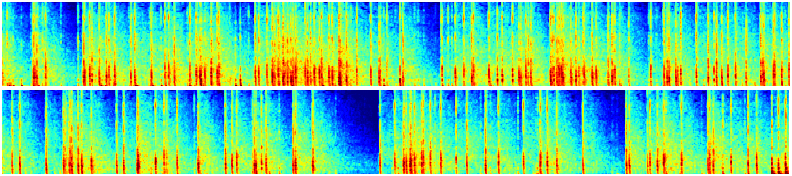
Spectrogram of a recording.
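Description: Consumer firework cake firing in fan-shaped volleys: rapid pops with a dense crackle of stars. The firing thins out about eleven seconds in, then picks up again.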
